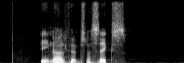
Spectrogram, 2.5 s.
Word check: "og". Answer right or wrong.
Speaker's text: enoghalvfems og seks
right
